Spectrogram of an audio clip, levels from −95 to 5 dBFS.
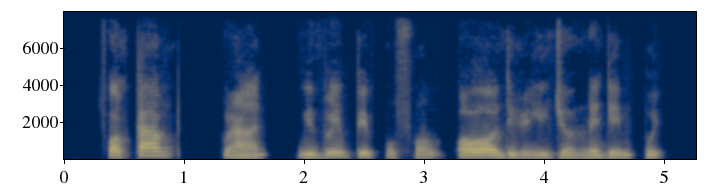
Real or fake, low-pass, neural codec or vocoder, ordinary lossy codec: fake; none; codec, 16 kHz, 1 kbps, FreqCodec, larger model; none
